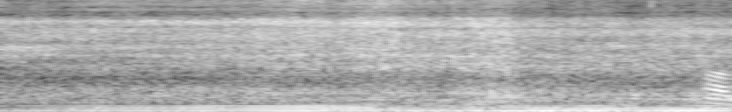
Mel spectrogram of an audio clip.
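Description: A tractor engine runs steadily in a field during rotavator sowing work, a continuous loud low rumble throughout with no clear talk over it.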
